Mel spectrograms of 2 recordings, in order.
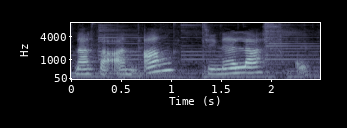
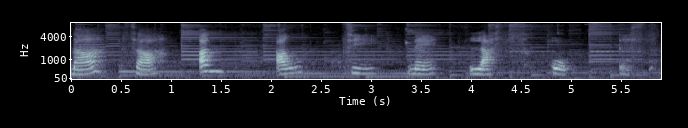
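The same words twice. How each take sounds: First: It is said at normal speed. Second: It is said slowly.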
